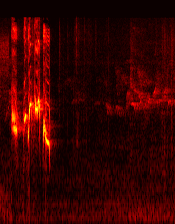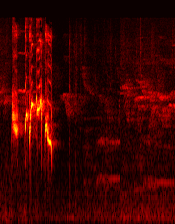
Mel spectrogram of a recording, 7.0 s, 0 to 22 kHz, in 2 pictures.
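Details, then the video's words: A caged red-whiskered bulbul sings two short, dense bursts of loud chirping whistles roughly four seconds apart, with quiet faint background sounds in between; recorded as a double-singing tutor song for young birds. "นกกรงหัวจุกเบิ้ล 1000000% สอนลูกนก ก็อปติดง่าย"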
